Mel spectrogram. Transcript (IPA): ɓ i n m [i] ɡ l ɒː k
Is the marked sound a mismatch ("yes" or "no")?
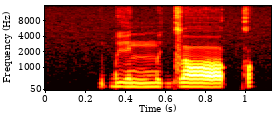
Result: no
